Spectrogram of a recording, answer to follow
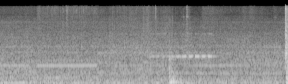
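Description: Steady low background rumble, with a faint thin tone now and then and one short knock about two and a half seconds in.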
